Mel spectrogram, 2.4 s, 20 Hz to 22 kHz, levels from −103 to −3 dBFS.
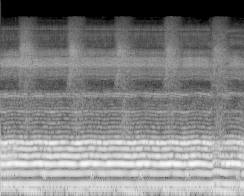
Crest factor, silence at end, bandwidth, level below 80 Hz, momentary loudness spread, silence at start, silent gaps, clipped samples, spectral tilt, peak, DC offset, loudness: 10 dB; 0 s; 13.5 kHz; -34 dBFS; 1 LU; 0 s; none; under 0.1%; -6.5 dB/octave; 0 dBFS; under 0.1%; -10 LUFS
